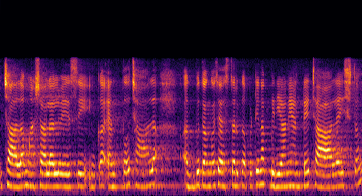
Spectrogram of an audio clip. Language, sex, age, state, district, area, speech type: Telugu, female, 18-30, Andhra Pradesh, Kakinada, urban, spontaneous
